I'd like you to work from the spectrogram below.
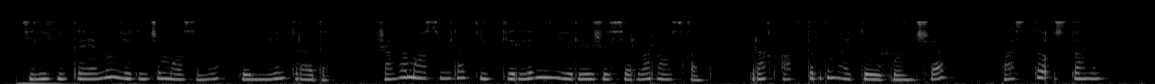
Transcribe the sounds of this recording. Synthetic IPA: t̪ʲʰelixʲikajanːəɴe̞kʲɪnʃɪmɑwsəməb̥ɵlɪmɪne̞nt̪ʰʊɾɑd̪ə | ʒ̥ɑɴɑmɑwsəmd̪ɑkʲʰe̞jɪp̚kʲe̞ɾlɪɾneɾe̞ʒisʲːe̞rlˠɑɾɑwəsqɑnb̥ɪɾɑqaft̪o̞rd̪əɴɑjt̪uəbo̞jənʃɑ | b̥ɑst̪əʔʊst̪ɑnəm

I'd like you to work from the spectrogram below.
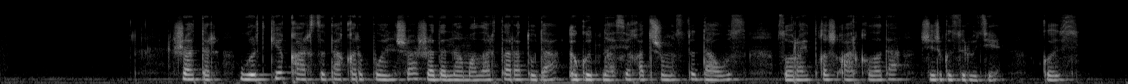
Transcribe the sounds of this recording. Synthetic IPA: ʒ̥ɑt̪əɾwɵɾt̪kʲe̞qʰɑɾsət̪ʰɑqəɾəp̚bo̞jənʃɑʒɑd̪ɑnɑmɑlˠɑɾt̪ʰɑɾɑt̪ud̪ɑʏɡʲɪt̪nɑsijχɑt̪ʒ̥ʊməst̪əd̪ɑwəzzo̞ɾɑjt̪qəʃɑɾqəlˠəd̪ɑʒ̥ʏɾɡʲɪzɪlud̪e̞kʲʰɵz̥

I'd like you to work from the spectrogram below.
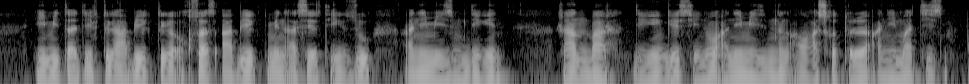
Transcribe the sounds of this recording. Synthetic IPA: imijt̪at̪ijft̪ɪkobje̞k̚t̪ːɪɡʲɪ̰ʔʊ̰qsɑsobje̞k̚t̪me̞nʔæ̰se̞ɾt̪ʰijɡʲɪzu | a̰nʲimijzmd̪e̞ɡʲe̞n | ʒ̥ɑnbɑɾd̪e̞ɡʲe̞ŋɡʲe̞senuʔa̰nimijzmd̪ɪŋʔɑ̰lˠʁɑʃqət̪ʰʏɾɪʔanijmat̪ʲijzm

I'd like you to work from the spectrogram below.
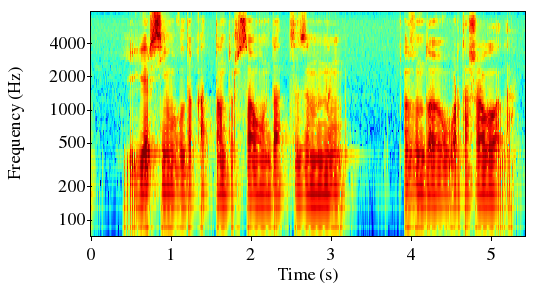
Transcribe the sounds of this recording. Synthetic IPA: jḛɡʲe̞ɾsijmvolˠd̪əqɑ̰t̪ːɑnt̪ʰʊɾsɑwo̞nd̪ɑt̪ʰɪzɪmnəŋ | ʊzənd̪əʁəwo̰ɾt̪ɑʃɑbolˠɑ̰d̪ə̰

